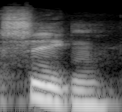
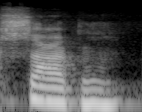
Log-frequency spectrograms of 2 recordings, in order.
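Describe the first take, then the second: First: The first vowel is an E-like sound. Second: The first vowel is a plain open A sound. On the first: The speaker calls it right. "it's actually an E" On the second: The speaker calls it wrong. "not Sagen"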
